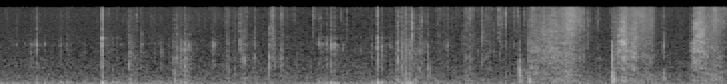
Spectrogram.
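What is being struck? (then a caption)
Bar of soap shaved with a knife. A small kitchen knife blade shaves and scrapes thin chips from a solid, dry, hard green bar of soap held in the hand, with a pile of shavings on the table. Crisp, bright scraping and crunching strokes come in quick, uneven bursts with sharp clicks. The scraping grows louder and more sustained toward the end.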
